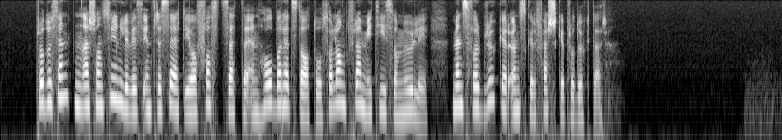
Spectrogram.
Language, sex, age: Norwegian, female, 34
